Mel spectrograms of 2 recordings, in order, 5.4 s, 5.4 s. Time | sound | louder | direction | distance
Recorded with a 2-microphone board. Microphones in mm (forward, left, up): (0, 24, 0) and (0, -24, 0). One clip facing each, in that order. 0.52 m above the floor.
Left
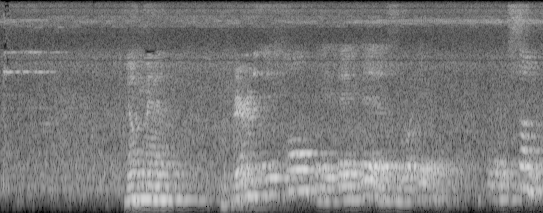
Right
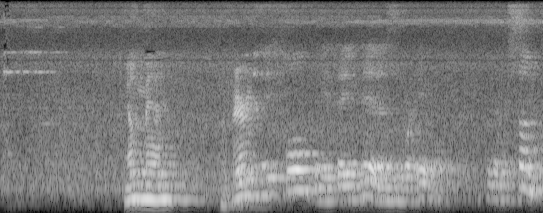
1.2 | a man speaking | right 2 dB | 50° right (ahead or behind) | 2.5 m
2.6 | a man speaking | right 3 dB | 35° right (ahead or behind) | 3 m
